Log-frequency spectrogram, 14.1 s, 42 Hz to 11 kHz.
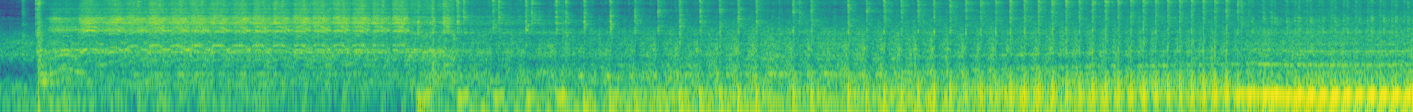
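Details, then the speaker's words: Ford 3000 tractor three-cylinder after solenoid replacement and battery disconnect switch install, fuel possibly not turned on: several seconds of cranking before catching, then an uneven, lumpy idle, apparently on two cylinders; hard starting. "I don't think I had the fuel on, but she was kind of hard to start there."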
